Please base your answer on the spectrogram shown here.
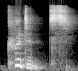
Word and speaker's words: couldn't: shouldn't wouldn't couldn't for these conditional words these ones are negative conditional words but for all conditional words we have this we don't pronounce the L sh w c the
